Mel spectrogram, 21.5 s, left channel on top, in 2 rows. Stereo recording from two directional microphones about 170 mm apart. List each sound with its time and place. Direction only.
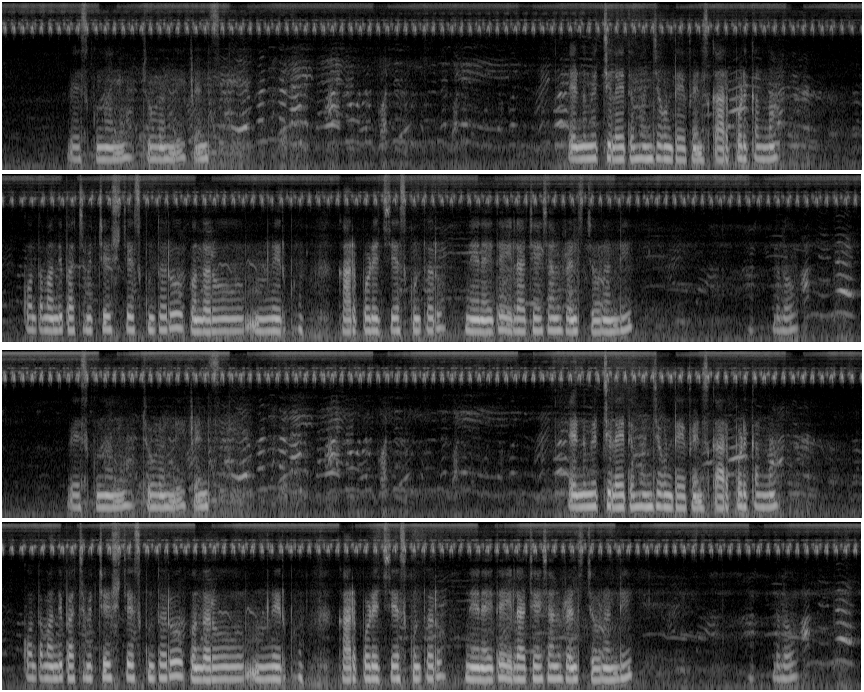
0.9 s speech: 5° right (ahead or behind)
1.4 s speech: 15° left (ahead or behind)
1.8 s speech: 5° right (ahead or behind)
2.5 s a sound: 15° left (ahead or behind)
7.1 s speech: 5° right (ahead or behind)
8.0 s speech: 15° right (ahead or behind)
11.0 s speech: 5° right (ahead or behind)
20.4 s speech: 5° right (ahead or behind)
20.7 s a sound: 15° left (ahead or behind)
